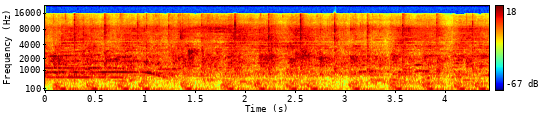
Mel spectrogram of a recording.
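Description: Music with a fast, steady drum beat playing for a fire-dance show, over crowd noise, with a long held shout that falls away at its end in the first second.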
